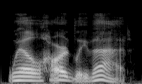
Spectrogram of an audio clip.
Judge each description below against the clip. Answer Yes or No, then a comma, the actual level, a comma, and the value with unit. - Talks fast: No, slow, 125 wpm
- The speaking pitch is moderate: Yes, medium, 175 Hz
